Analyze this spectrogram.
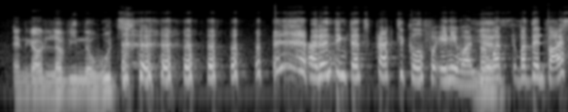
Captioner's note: laughs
